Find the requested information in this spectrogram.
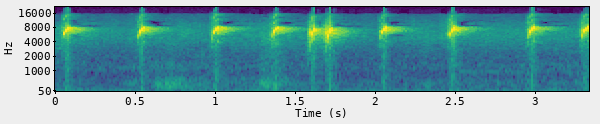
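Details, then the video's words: Siri-siri in full voice, a training recording for cage songbirds like murai batu and kacer; piercing high chirps repeated steadily about twice a second, with one quick doubled note. "Masteran burung siri-siri GACOR"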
